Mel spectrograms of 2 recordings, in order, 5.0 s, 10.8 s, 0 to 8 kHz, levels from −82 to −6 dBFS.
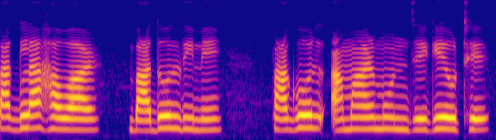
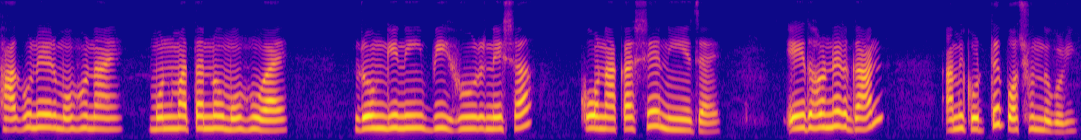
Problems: none marked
